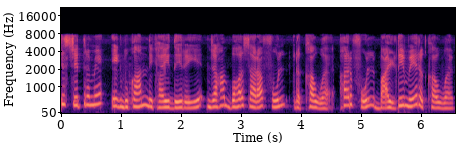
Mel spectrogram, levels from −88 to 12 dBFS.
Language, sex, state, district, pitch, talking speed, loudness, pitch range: Hindi, female, Delhi, New Delhi, 250 Hz, 210 wpm, -15 LUFS, 230-295 Hz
